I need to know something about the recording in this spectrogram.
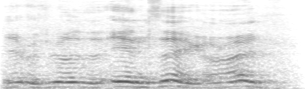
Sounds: Speech, Human voice, man speaking

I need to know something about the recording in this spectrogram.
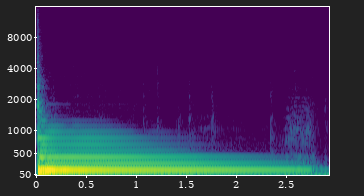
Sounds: Musical instrument, Music, Bowed string instrument

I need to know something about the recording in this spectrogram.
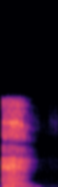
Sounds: Respiratory sounds, Cough

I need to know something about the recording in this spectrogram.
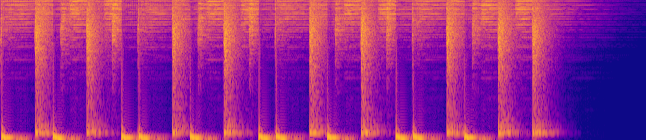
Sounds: Drum, Drum kit, Music, Percussion, Musical instrument

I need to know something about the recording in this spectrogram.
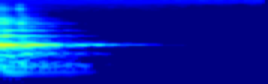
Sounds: Bowed string instrument, Music, Musical instrument

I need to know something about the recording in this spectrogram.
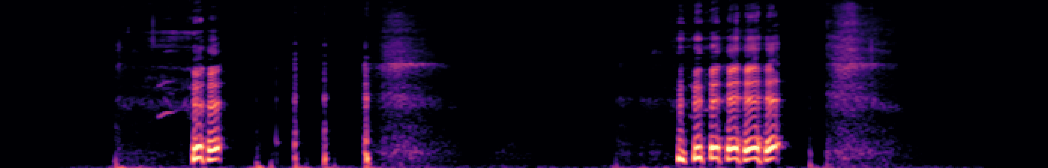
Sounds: Human voice, Laughter

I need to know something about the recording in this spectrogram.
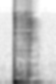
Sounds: Fart

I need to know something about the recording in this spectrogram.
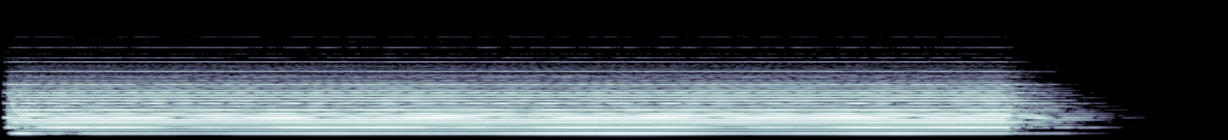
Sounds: Organ, Musical instrument, Keyboard (musical), Music

